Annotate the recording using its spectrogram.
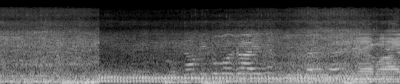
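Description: A motorcycle engine running as it passes close by, mixed with people's voices in the second half.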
